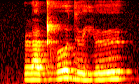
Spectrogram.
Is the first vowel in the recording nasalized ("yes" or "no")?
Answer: no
